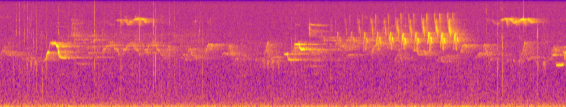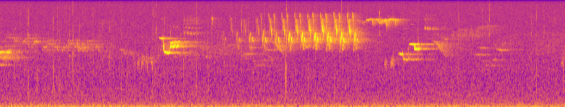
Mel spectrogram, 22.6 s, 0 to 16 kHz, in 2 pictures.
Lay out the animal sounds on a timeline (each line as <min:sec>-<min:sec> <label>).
0:00.0-0:11.1 Rose-breasted Grosbeak (Pheucticus ludovicianus)
0:00.5-0:02.0 Wood Thrush (Hylocichla mustelina)
0:01.7-0:03.5 Veery (Catharus fuscescens)
0:02.1-0:03.2 Bay-breasted Warbler (Setophaga castanea)
0:05.4-0:06.6 Wood Thrush (Hylocichla mustelina)
0:06.0-0:09.4 Ovenbird (Seiurus aurocapilla)
0:09.6-0:10.9 Bay-breasted Warbler (Setophaga castanea)
0:10.8-0:11.9 Wood Thrush (Hylocichla mustelina)
0:11.5-0:14.3 Veery (Catharus fuscescens)
0:13.7-0:15.4 Wood Thrush (Hylocichla mustelina)
0:15.6-0:18.9 Ovenbird (Seiurus aurocapilla)
0:18.4-0:19.5 Bay-breasted Warbler (Setophaga castanea)
0:18.9-0:20.2 Wood Thrush (Hylocichla mustelina)
0:19.9-0:21.5 Black-throated Blue Warbler (Setophaga caerulescens)
0:20.8-0:21.6 Wood Thrush (Hylocichla mustelina)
